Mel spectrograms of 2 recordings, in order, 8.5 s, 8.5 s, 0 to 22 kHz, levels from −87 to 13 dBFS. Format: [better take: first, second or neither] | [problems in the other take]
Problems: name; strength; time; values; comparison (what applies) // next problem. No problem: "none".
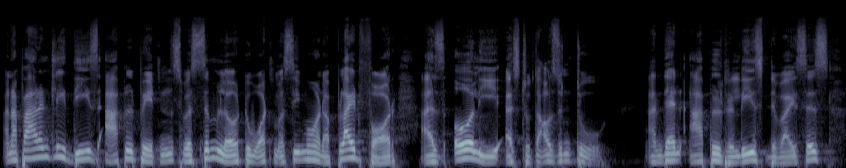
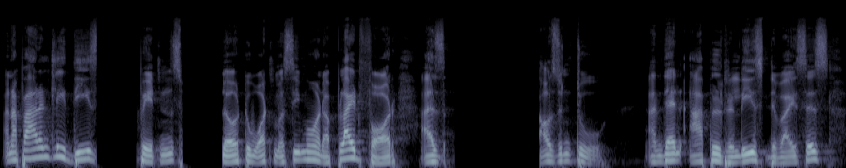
first | audio cutting out; at 1 s, at 2 s and at 4.5 s for 1 s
